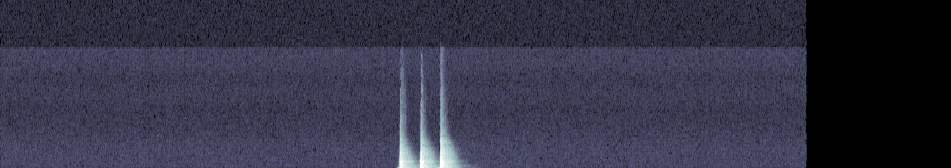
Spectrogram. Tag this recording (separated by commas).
Knock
